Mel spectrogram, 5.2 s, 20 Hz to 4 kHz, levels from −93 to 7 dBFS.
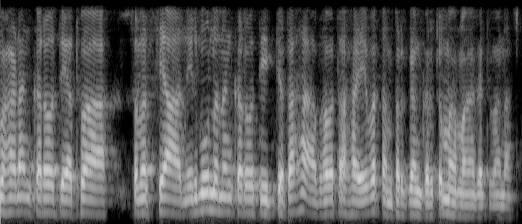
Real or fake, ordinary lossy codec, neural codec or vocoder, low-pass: fake; none; codec, 16 kHz, 4 kbps, X-Codec, WavLM features, trained on Multilingual LibriSpeech; 3.6 kHz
